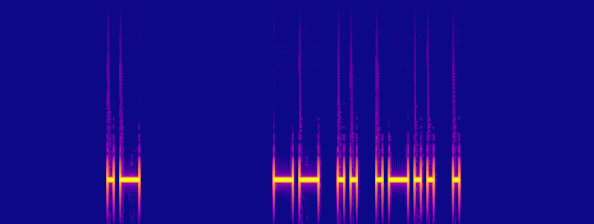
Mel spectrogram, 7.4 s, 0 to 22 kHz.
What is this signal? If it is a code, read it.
Morse code, heard as a keyed tone, about 15 wpm, 700 Hz. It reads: A MILE
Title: 3x Word-Spacing - Sentences from Top 500 Words - 15wpm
